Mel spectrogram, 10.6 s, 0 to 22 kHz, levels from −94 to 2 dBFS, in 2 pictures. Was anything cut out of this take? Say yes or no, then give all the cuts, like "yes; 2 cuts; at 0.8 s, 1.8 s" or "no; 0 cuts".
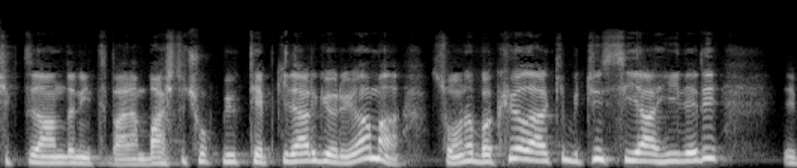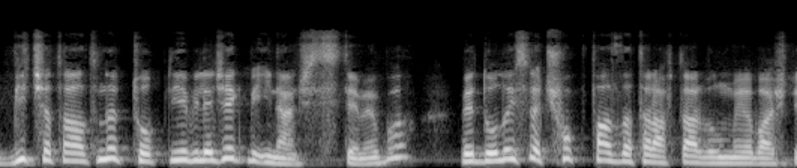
no; 0 cuts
